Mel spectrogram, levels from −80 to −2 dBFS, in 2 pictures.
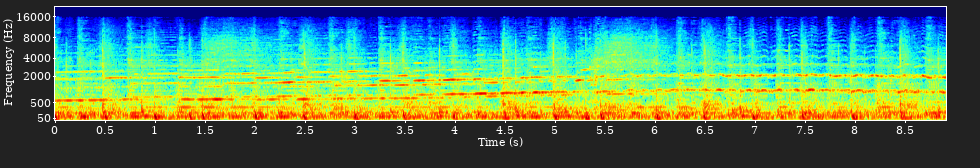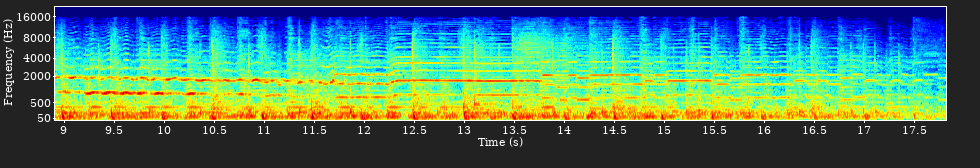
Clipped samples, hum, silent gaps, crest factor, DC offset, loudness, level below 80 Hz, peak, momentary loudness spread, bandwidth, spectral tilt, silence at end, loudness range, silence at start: under 0.1%; none; none; 14 dB; under 0.1%; -14 LUFS; -22 dBFS; 0 dBFS; 5 LU; 16 kHz; -5.5 dB/octave; 0 s; 3 LU; 0 s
